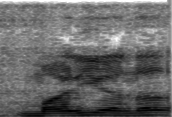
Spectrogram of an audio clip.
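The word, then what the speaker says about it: marijuana: এটা বইয়ে লেখা থাকে মারিজুয়ানা বলে, মারিয়ানা এটা হচ্ছে অ্যাকচুয়ালি ওর উচ্চারণ।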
